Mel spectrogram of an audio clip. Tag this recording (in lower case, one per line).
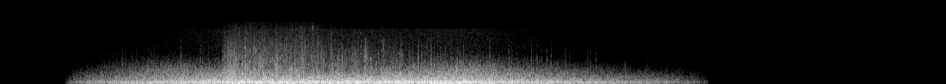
sound effect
